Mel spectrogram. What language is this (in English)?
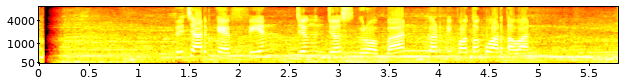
Sundanese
